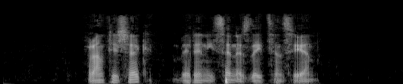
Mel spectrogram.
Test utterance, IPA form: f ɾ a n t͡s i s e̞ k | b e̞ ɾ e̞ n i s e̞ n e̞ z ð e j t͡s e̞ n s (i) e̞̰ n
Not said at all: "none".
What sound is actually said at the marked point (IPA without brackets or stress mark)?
i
